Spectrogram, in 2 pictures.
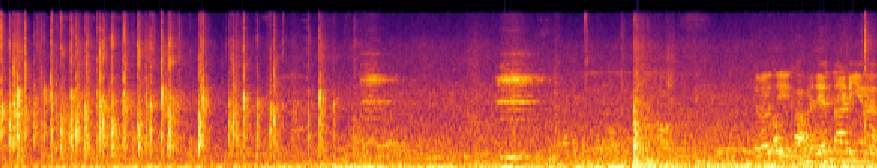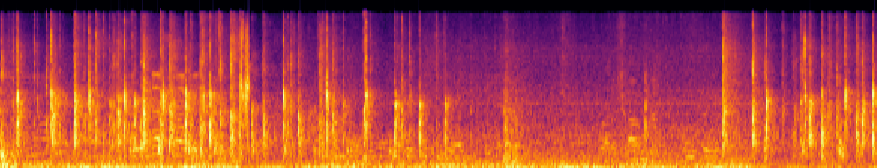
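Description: A small group of people clap their hands.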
